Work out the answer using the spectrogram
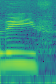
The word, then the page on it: leave: English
